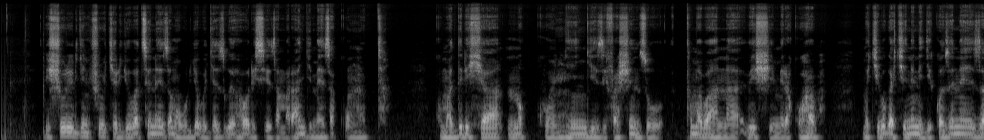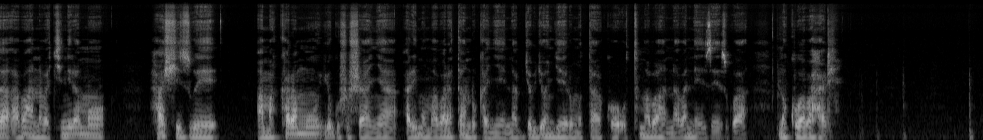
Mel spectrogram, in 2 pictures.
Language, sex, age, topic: Kinyarwanda, male, 25-35, education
